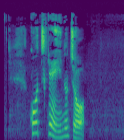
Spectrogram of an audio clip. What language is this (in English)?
Japanese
